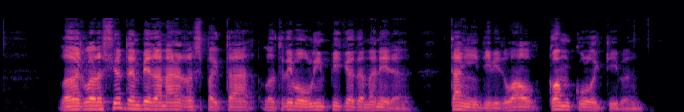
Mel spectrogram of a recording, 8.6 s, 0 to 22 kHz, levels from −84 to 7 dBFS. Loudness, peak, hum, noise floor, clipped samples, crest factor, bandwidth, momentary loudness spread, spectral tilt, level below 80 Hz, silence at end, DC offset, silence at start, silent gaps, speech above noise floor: -25 LUFS; -4 dBFS; none; -70 dBFS; under 0.1%; 22 dB; 11.5 kHz; 13 LU; -4.5 dB/octave; -56 dBFS; 0.5 s; under 0.1%; 0.75 s; none; 45 dB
